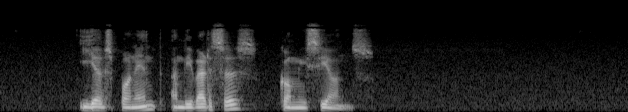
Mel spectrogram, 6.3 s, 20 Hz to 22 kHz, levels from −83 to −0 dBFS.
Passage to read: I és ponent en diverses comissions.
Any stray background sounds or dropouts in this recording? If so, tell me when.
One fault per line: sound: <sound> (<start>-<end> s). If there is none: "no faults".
no faults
